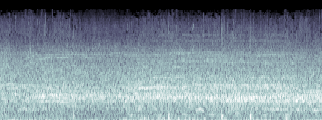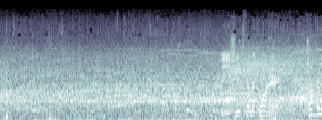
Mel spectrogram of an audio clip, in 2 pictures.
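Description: A large crowd murmurs steadily in an echoing arena.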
